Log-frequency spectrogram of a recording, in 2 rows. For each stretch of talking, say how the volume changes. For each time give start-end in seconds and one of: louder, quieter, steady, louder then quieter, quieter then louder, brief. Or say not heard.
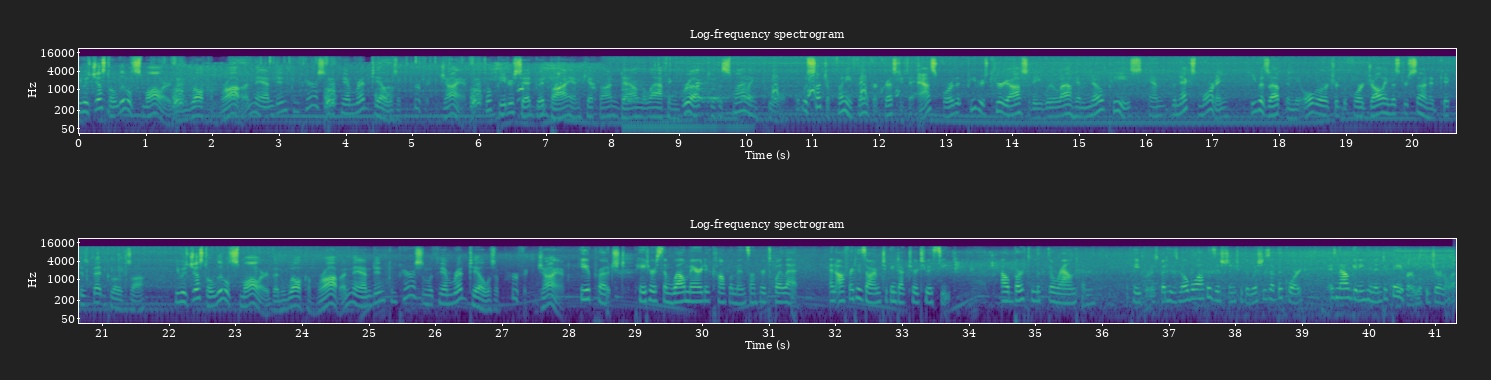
0.0-41.2 steady.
